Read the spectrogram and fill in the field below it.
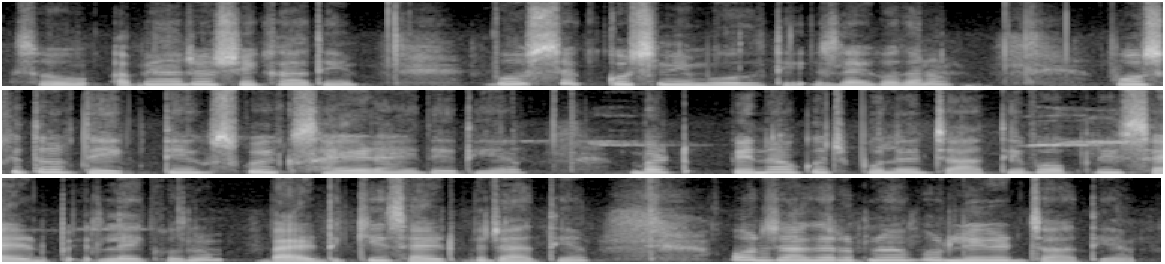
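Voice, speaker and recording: A woman's voice: high-pitched, brisk, mellow. A young woman casually retelling an audio story, chatty and full of fillers, in a dull lo-fi recording.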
